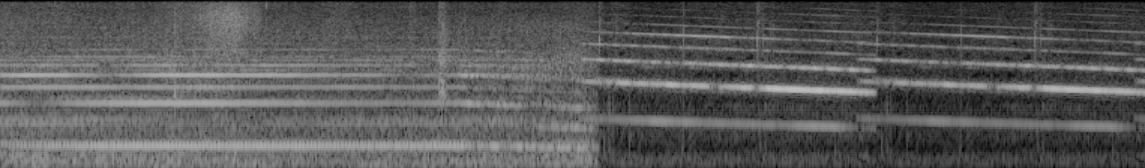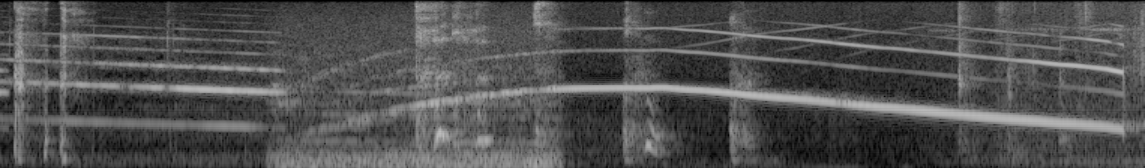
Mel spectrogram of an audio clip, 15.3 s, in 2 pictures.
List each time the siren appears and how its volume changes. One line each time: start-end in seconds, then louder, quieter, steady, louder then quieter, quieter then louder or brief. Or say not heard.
0.0-15.2 quieter then louder.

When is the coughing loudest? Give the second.
11 s.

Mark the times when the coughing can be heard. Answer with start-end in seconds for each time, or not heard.
1.1-1.8, 7.7-8.2, 10.4-12.7.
